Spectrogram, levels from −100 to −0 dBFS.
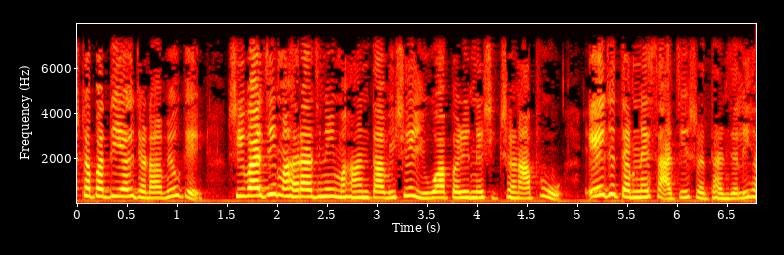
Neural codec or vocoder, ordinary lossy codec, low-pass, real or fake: none; none; 7.2 kHz; real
